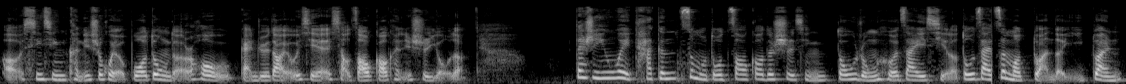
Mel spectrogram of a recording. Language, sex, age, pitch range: Chinese, female, 10-29, 205-260 Hz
